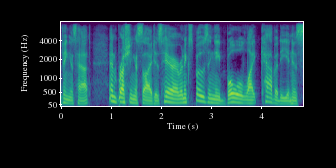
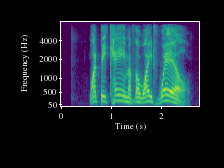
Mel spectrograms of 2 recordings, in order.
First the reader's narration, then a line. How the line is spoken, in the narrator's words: Now cried Ahab, who thus far had been impatiently listening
